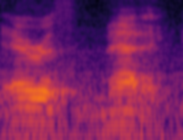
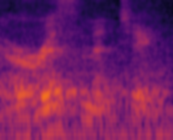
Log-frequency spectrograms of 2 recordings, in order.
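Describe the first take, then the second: First: The stress is on the third syllable. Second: The stress is on the second syllable. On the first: It is the adjective used when talking about sequences. "we pronounce it arithmetic" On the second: It is the usual noun reading of the word. "this word right here looks like arithmetic"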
